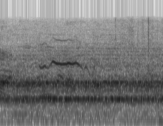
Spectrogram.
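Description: Stadium crowd noise, with a couple of steady held tones and a higher wavering tone over it.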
